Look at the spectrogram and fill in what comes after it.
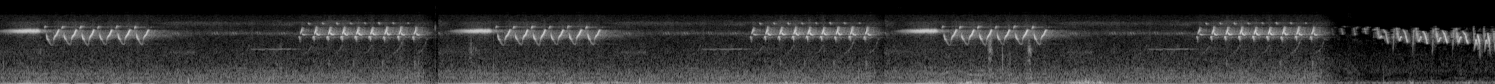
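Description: A songbird singing the same short phrase over and over: a quick run of about eight high, downward-sliding chirps, some runs opening with a brief whistle. About a second and a half before the end it cuts off abruptly and gives way to busier, more scattered bird chirping.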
